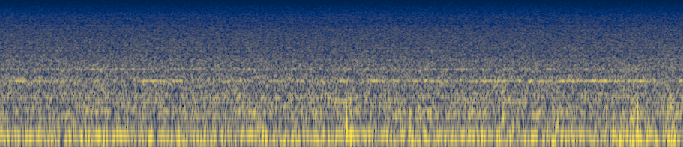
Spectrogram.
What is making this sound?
fan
